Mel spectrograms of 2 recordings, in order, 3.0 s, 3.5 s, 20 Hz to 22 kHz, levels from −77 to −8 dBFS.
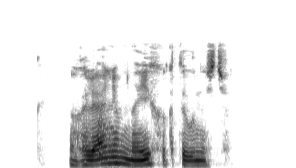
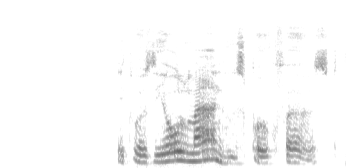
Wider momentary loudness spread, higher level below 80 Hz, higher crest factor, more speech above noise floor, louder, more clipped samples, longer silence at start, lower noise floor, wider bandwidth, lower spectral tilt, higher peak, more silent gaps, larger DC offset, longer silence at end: about the same, 10 LU vs 11 LU; first, -52 dBFS vs -86 dBFS; about the same, 18 dB vs 20 dB; first, over 74 dB vs 44 dB; first, -17 LUFS vs -43 LUFS; neither; second, 0.7 s vs 1.2 s; about the same, under -90 dBFS vs -87 dBFS; second, 7.8 kHz vs 13.5 kHz; first, -6.5 dB/octave vs -3.5 dB/octave; first, 0 dBFS vs -24 dBFS; neither; neither; first, 0.7 s vs 0.05 s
